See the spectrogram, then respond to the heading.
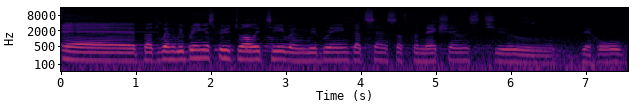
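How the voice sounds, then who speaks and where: A fairly high-pitched man speaks at a very slow pace with fairly even intonation. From Venezuela. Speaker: blockchain and spirituality guest. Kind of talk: interview. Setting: in person. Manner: halting.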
